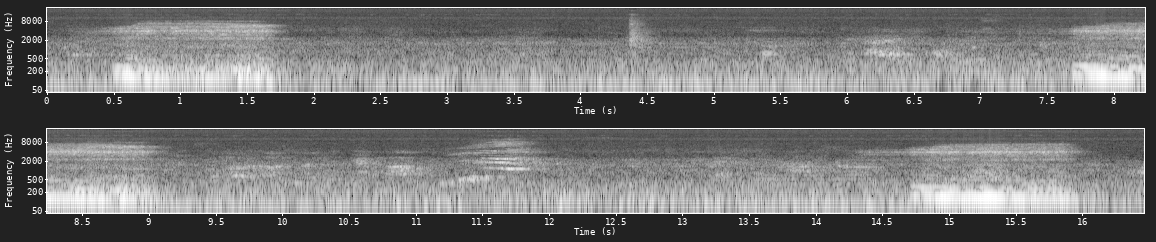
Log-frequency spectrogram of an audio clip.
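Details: Three loud rattling snores about seven seconds apart, with quieter breathing between, from a sleeping dog; snoring.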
